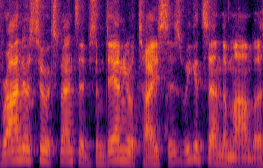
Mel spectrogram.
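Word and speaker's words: Theis: Tice.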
